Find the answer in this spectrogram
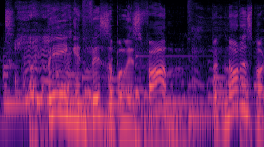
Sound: giggles

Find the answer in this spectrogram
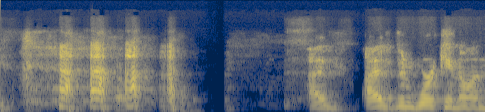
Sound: laughing

